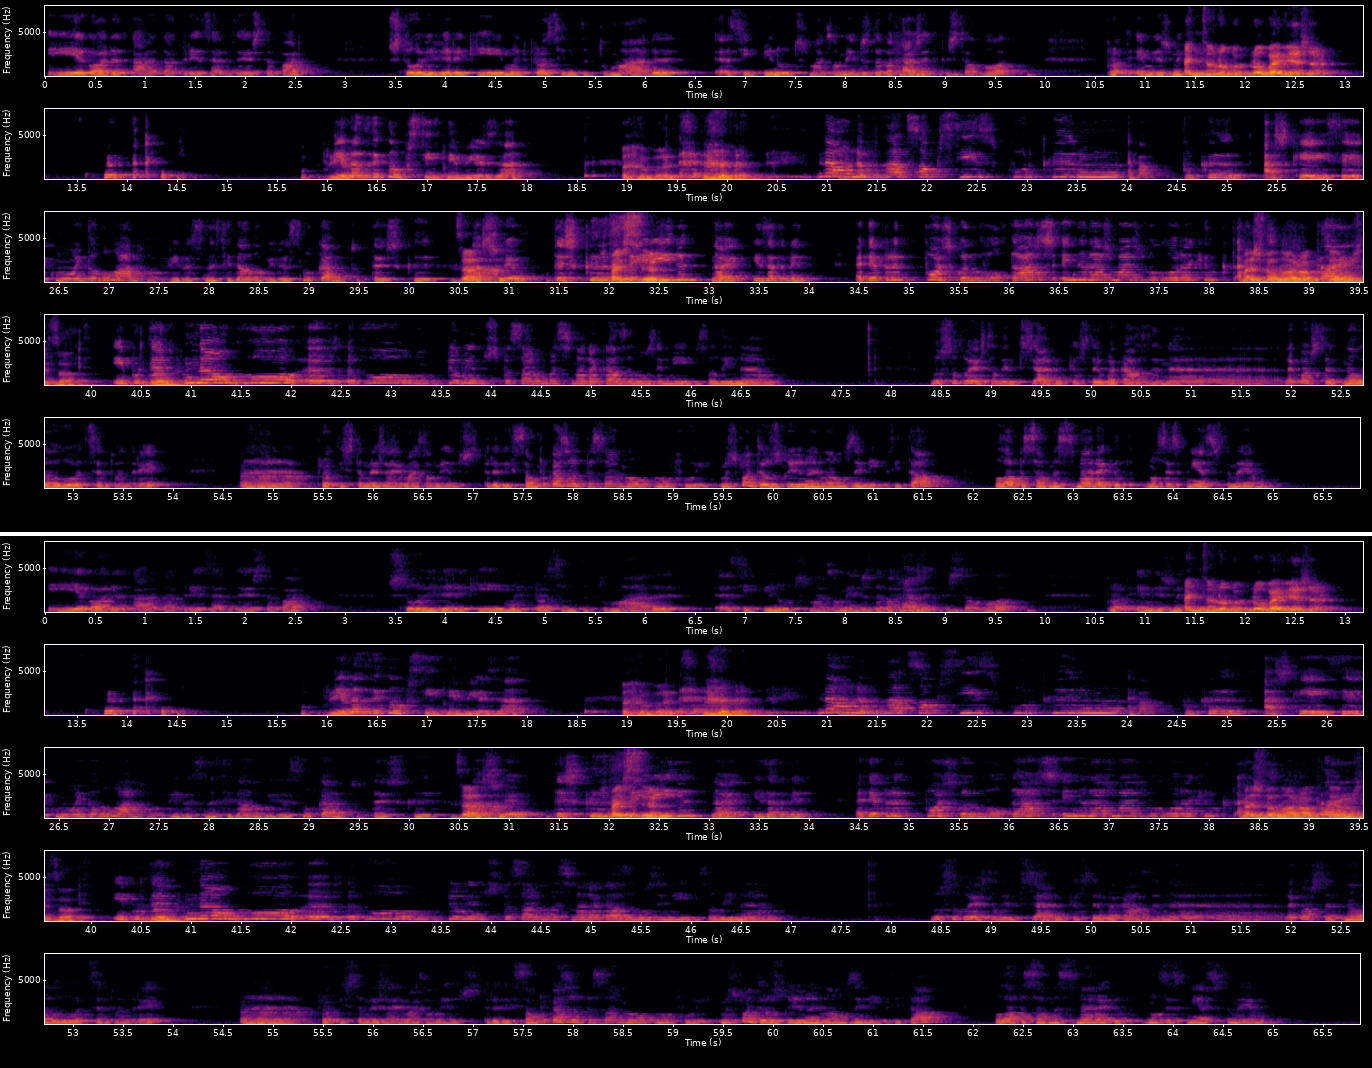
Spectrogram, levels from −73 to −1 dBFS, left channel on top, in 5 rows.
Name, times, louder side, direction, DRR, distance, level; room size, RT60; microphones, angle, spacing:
voice 1, 0.0-2.6 3.4-6.3 6.7-9.7 10.0-10.2 10.6-11.8 13.8-14.6 16.0-18.0 18.6-19.0 19.5-24.3 24.6-30.2 30.6-34.0 34.5-39.5 40.2-46.9 48.4-53.9 54.7-61.6 62.2-64.9, left 2 dB, 45° left, 3 dB, 0.9 m, -30 dB
voice 2, 11.4-12.8 16.0-16.2 18.9-20.3 21.1-21.2 30.4-30.8 32.0-32.5 38.3-39.8 40.5-40.8 54.7-55.1, left 1 dB, 20° left, 3 dB, 1.1 m, -23 dB
10.0 x 6.4 x 4.8 m, 0.76 s
head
